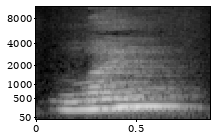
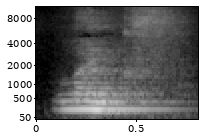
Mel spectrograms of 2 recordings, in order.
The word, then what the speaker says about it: length: With these two words, I pronounced this G, letter G in here, as a K, almost as a K sound. So this is length, length, length. And this one is strength, strength. So the K is there for the G. So K, TH. Not all people pronounce the K in these two words, but many people do,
